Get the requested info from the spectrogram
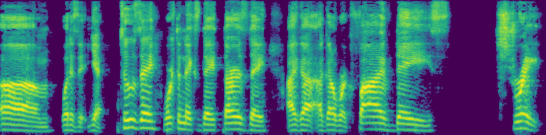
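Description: A young man co-hosting a casual podcast, talking in slangy, rambling, animated bursts. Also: mid-range voice, measured pace, dry recording, clean studio sound. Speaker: podcast co-host. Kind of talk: casual chat.

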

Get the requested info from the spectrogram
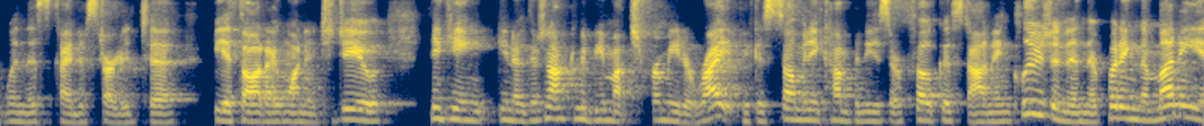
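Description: A woman's voice: lowish voice, pushed and bright. A woman author answering questions in a virtual talk, earnest and reflective, with fillers and restarts. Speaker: author and guest speaker.

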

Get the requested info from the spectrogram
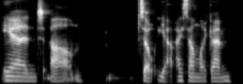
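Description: A woman's voice: very deep voice, flat delivery, takes it slowly. A woman hosting a casual solo podcast, chatty and rambling, her voice stuffy and nasal from a sinus infection. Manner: chatty, rambling, many fillers. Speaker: podcast host. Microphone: new USB microphone.

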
